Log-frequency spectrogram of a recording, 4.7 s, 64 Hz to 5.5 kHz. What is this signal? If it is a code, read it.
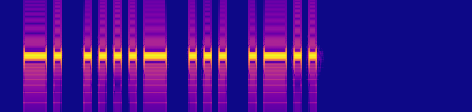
Morse code, heard as a keyed tone, about 16 wpm, 600 Hz. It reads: N4SL
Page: Kaldesignaler 16 wpm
